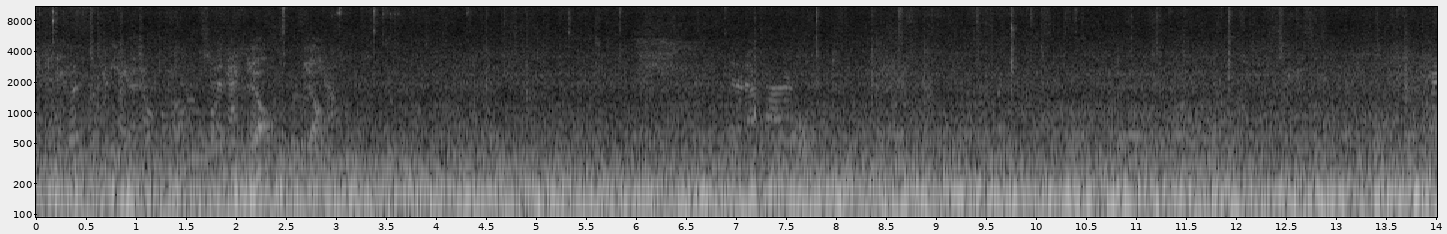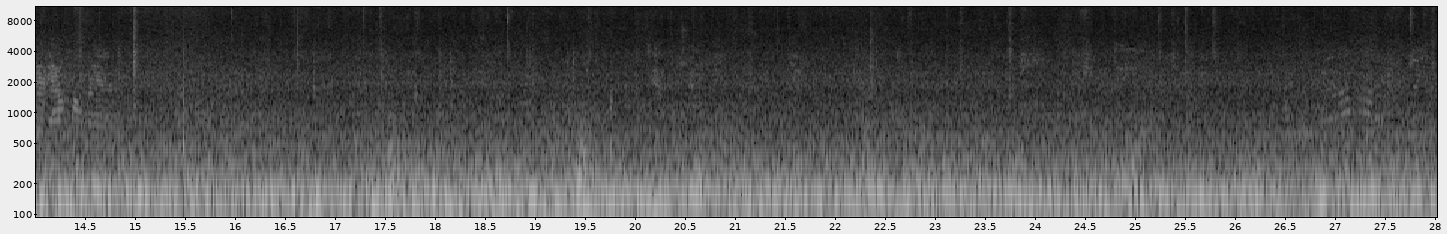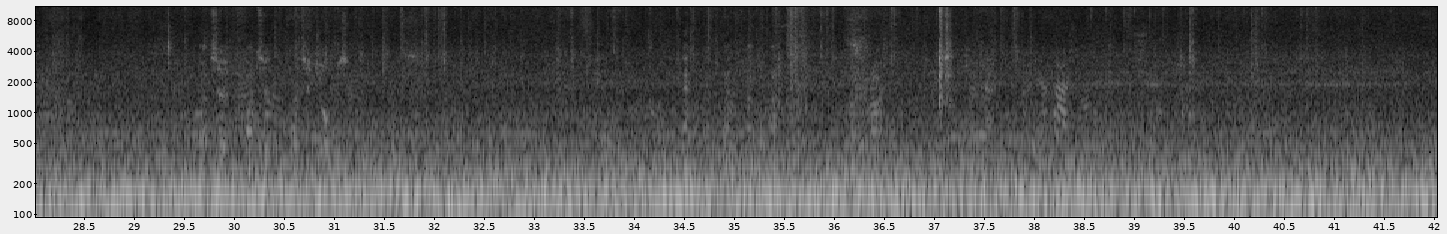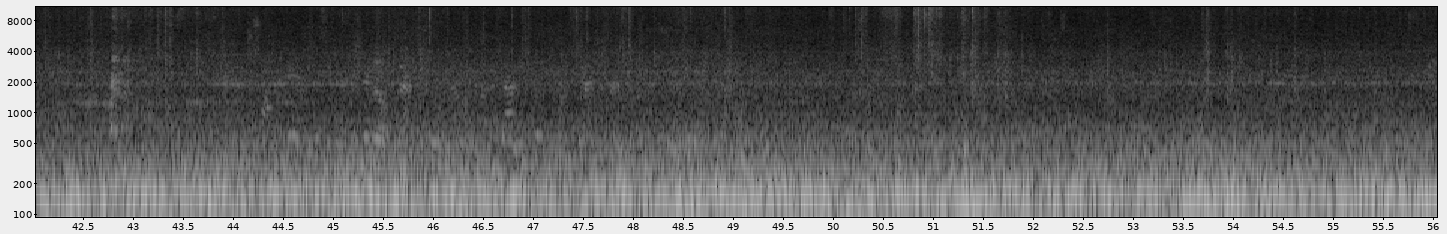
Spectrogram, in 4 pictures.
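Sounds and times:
vehicle rumble from inside: 0.0 - 56.0.

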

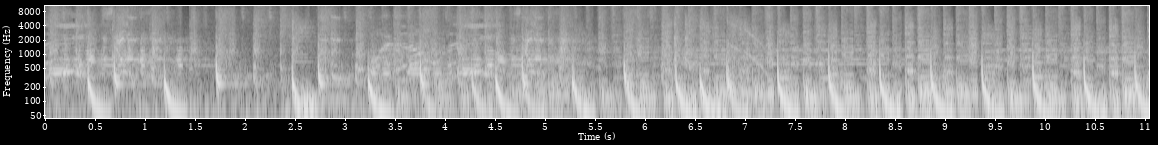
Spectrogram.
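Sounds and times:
electronic dance music: 0.0 - 11.0
fast hi-hats: 0.0 - 11.0.

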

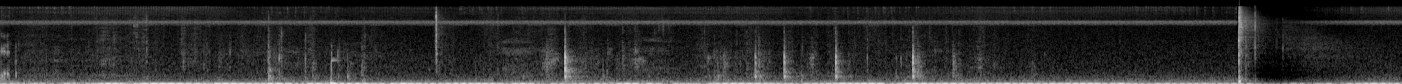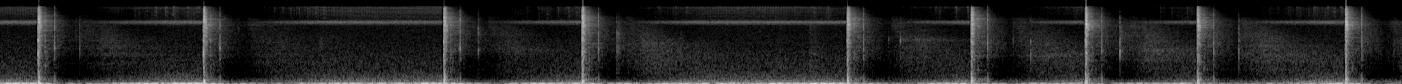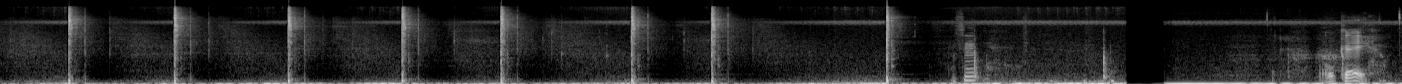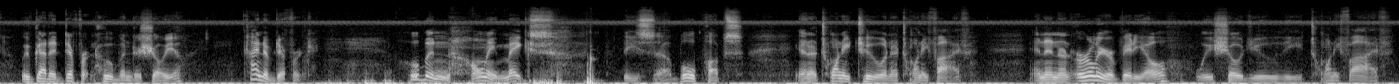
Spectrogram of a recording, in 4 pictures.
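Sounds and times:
high insect drone: 0.0 - 56.0
air rifle shots: 12.3 - 13.2, 14.3 - 15.2, 16.0 - 16.6, 18.4 - 19.1, 19.8 - 20.6, 22.4 - 26.8, 27.4 - 35.8, 36.8 - 37.4.

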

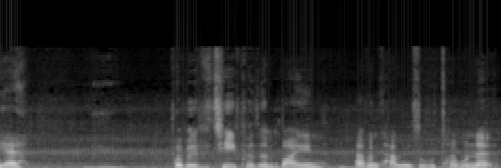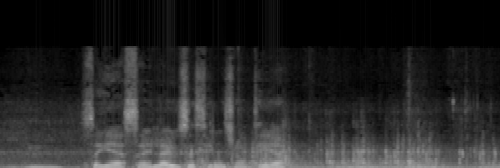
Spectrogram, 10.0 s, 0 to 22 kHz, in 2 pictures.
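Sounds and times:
low steady rumble: 0.0 - 10.0
shop background noise: 0.0 - 10.0.

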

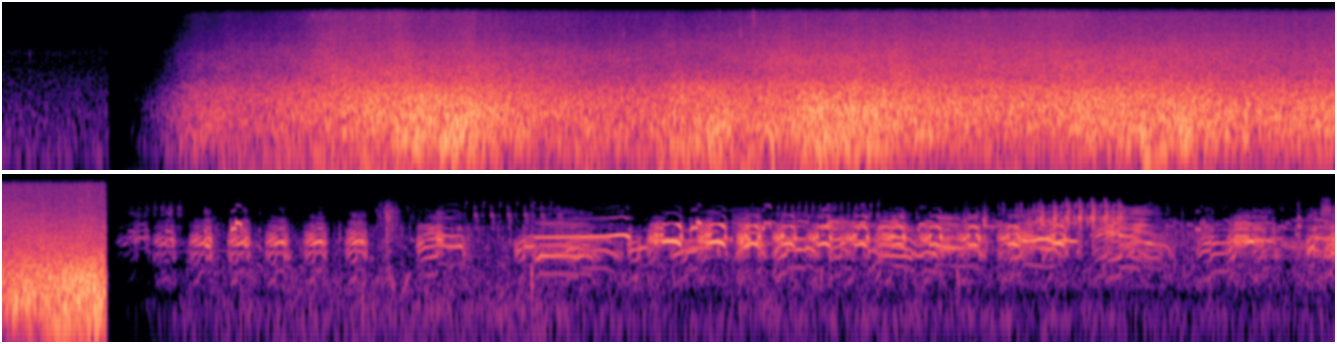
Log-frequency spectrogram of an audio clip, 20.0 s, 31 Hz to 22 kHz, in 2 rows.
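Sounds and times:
flock of birds calling: 13.2 - 20.0.

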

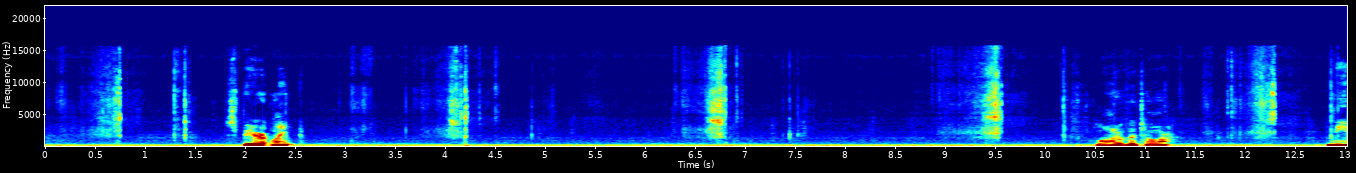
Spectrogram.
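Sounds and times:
low background hum: 0.0 - 13.0
cards swishing: 0.2 - 1.5, 3.0 - 4.6, 6.3 - 7.0, 8.9 - 10.4, 11.6 - 12.5.

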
